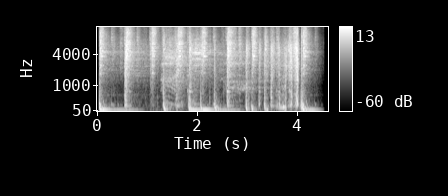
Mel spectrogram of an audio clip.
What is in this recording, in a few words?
Moany Groove 118, drumloops OldSchool; X-Static Goldmine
